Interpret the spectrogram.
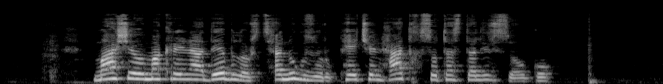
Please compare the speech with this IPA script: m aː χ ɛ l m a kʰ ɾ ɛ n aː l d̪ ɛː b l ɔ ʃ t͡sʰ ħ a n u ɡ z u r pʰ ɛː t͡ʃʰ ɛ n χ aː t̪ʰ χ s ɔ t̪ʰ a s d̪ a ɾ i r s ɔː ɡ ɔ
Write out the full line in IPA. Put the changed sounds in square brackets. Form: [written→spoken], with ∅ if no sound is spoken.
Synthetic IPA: m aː [χ→ʃ] ɛ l m a kʰ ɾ ɛ n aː [l→∅] d̪ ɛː b l ɔ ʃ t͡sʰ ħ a n u ɡ z u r pʰ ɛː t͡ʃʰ ɛ n [χ→ħ] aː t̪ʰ χ s ɔ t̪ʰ a s d̪ a [ɾ→l] i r s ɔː ɡ ɔ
